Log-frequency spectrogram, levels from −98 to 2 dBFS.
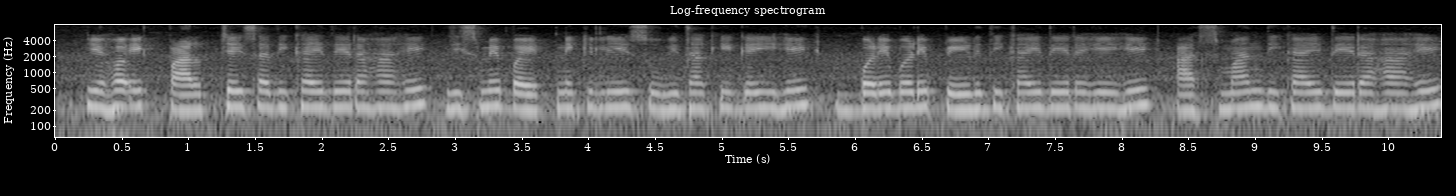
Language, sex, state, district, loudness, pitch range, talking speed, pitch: Hindi, female, Maharashtra, Nagpur, -28 LUFS, 210-225 Hz, 165 wpm, 215 Hz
